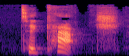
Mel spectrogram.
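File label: "to catch", British English; PictureDictionary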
